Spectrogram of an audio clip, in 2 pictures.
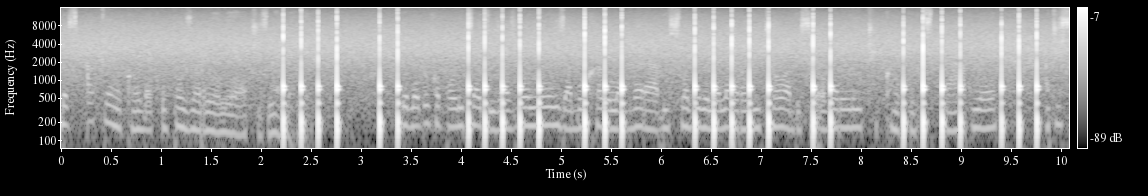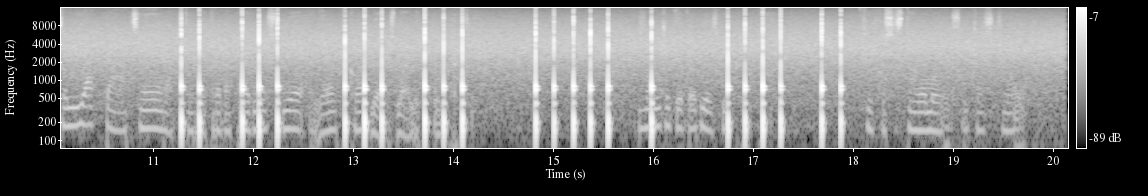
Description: Tap code, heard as knocks on wood, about 6 knocks a second, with speech in Slovak. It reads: RXWS HNVR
